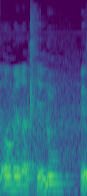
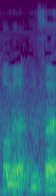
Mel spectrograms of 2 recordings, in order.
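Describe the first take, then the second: First: The last word splits off as 'peh' after a break. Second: The last word ends with the syllable 'fa'. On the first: It means a mouth is given for speech. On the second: It names the waved offering of the omer.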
